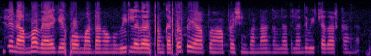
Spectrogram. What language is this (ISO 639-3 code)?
tam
